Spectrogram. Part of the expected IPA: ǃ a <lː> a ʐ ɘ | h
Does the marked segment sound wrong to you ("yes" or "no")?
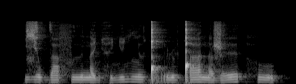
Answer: yes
